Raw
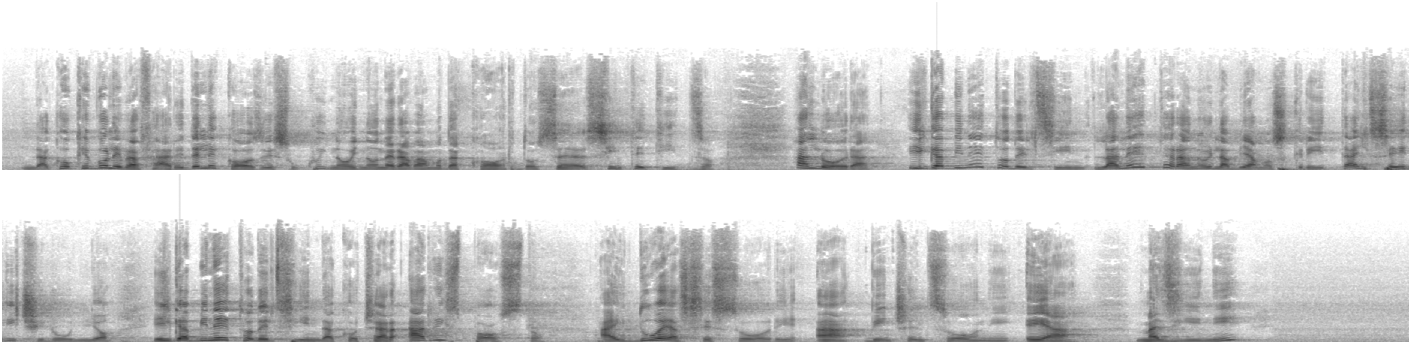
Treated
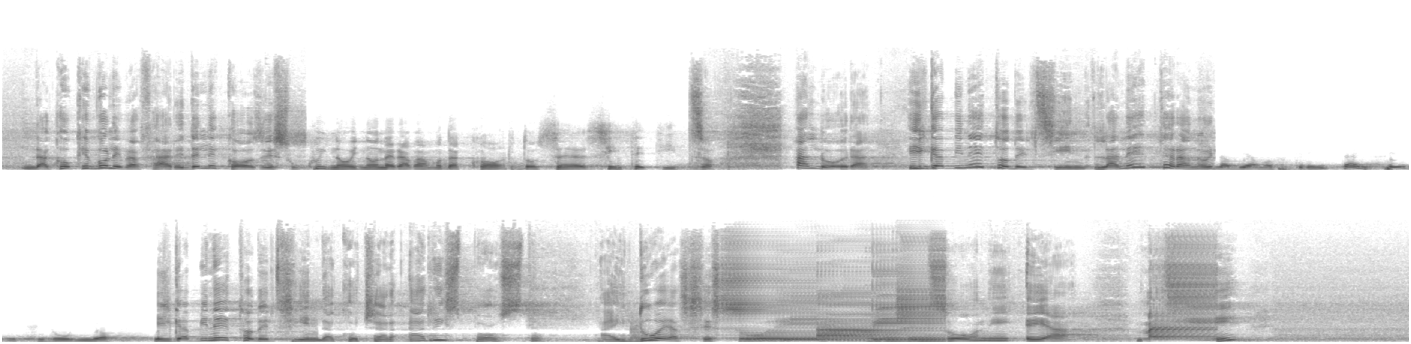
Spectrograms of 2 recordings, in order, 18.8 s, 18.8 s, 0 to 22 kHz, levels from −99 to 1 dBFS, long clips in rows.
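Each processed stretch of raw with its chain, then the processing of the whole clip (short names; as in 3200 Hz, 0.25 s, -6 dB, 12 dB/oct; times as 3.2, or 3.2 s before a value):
2.02–4.58 LPF 4100 Hz 24 dB/oct + tilt -3 dB/oct + upward expander, over -35 dBFS
5.19–5.59 HPF 220 Hz + upward expander, over -42 dBFS
8.08–10.42 inverse Chebyshev low-pass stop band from 3800 Hz, stop band 80 dB + resonator 150 Hz, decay 0.16 s
11.48–13.57 band shelf 550 Hz -11 dB 1 oct + compressor 2.5:1, threshold -32 dBFS + Butterworth band-stop 1400 Hz, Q 0.5
14.15–15.67 doubler 23 ms -14 dB + compressor 5:1, threshold -35 dBFS + flutter echo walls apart 4.5 m, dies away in 1.4 s
16.97–17.48 HPF 1000 Hz + flutter echo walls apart 6.7 m, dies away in 0.97 s
whole clip: HPF 230 Hz 24 dB/oct; bell 500 Hz +7.5 dB 0.65 oct; compressor 16:1, threshold -33 dBFS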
